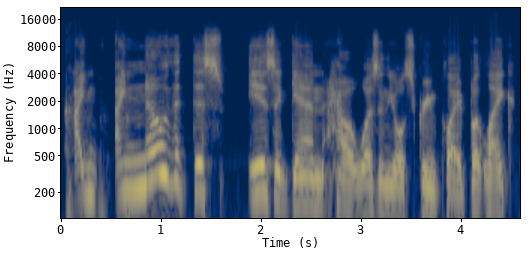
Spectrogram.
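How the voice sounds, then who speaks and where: A man chatting casually as a podcast panelist, animated and slipping into acted-out dialogue as he talks. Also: a little high, moderate pace, dry recording. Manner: animated, acts out imagined dialogue. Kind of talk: casual pop-culture podcast chat.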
